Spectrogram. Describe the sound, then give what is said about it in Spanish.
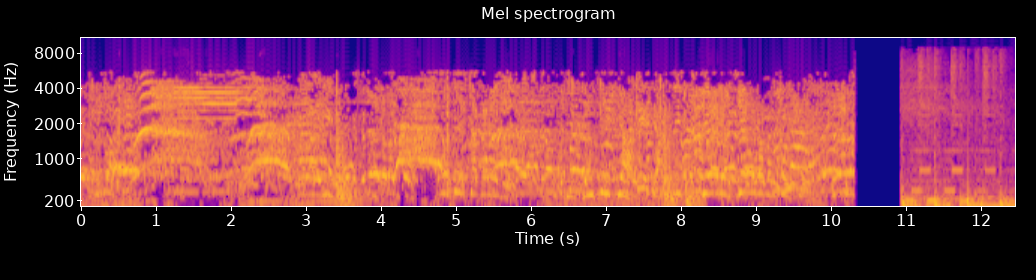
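A loud, chaotic crowd of people screaming and yelling over one another for about ten seconds, then a brief silence before a harsh, noisy burst of sound. “¿Cómo gritan?”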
